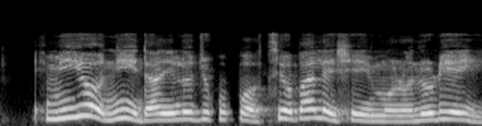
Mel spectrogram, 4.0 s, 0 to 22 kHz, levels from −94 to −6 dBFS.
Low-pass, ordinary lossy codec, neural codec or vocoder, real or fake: 7.2 kHz; none; codec, 16 kHz, 16 kbps, FreqCodec, smaller model; fake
